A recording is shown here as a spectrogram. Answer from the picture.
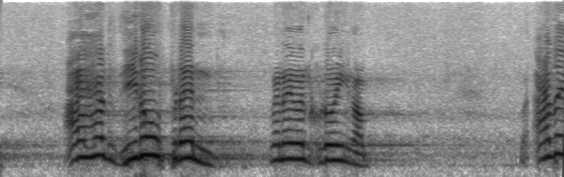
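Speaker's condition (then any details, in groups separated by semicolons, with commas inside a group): Cerebral palsy; could not talk properly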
